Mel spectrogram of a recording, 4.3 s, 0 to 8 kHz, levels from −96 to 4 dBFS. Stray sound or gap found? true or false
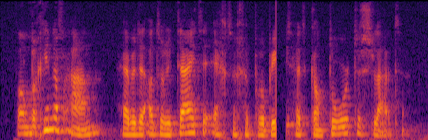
true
